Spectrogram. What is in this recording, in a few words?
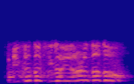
aircraft destroyed mood low, speech jp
